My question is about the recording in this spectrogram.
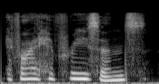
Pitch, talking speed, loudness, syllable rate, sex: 235 Hz, 150 wpm, -13 LUFS, 3.6 syllables/s, female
